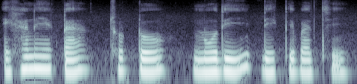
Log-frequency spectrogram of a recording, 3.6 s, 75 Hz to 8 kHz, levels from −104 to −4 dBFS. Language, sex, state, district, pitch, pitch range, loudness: Bengali, male, West Bengal, Alipurduar, 150 Hz, 145-165 Hz, -18 LUFS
